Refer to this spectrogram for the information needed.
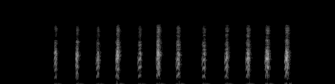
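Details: Red junglefowl hen, wild, uttering twelve short clipped clucks about a fifth of a second apart, crisp and dry against near silence.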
